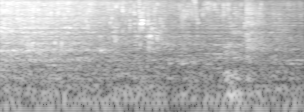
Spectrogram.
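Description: Water pours and splashes over raw meat, a soft continuous running-water sound that is fairly faint and fades a little toward the end.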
